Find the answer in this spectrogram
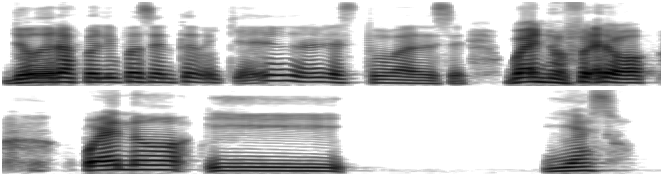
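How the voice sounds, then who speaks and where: Young ecuadorian guy rambling thru his story, lots of repeats and fillers, smooth clear voice, dry close sound. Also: a little high, measured pace, darkish tone, dry recording. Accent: Ecuadorian Spanish. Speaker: guest. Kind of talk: casual interview.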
